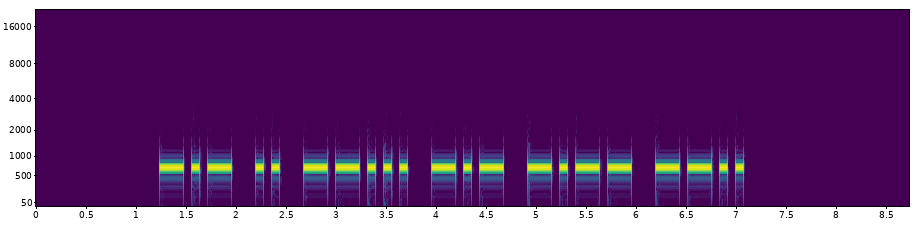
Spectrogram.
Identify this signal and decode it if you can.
Morse code, heard as a keyed tone, about 15 wpm, 700 Hz. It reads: KI7KYZ
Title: USA Call Signs - 6 Characters - Repeated 2x - 15wpm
